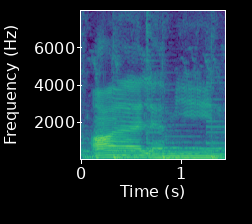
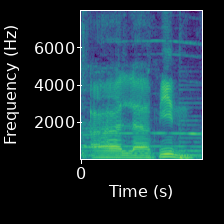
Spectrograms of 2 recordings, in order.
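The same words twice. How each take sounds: First: It starts with a throaty ain sound. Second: It starts with a plain glottal stop. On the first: The speaker calls it right. "seharusnya dibaca" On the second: The speaker calls it wrong. "seolah-olah ain itu hamzah"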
